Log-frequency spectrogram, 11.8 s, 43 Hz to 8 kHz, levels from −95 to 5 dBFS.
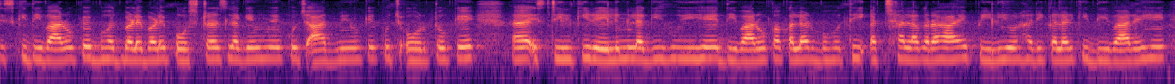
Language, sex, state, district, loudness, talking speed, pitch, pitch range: Hindi, female, Chhattisgarh, Sukma, -19 LUFS, 190 wpm, 205 Hz, 195-210 Hz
